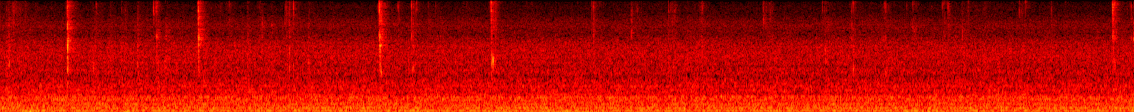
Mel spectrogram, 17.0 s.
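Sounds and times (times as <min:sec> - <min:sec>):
wet chewing mouth sounds: 0:00.0 - 0:04.8, 0:05.6 - 0:07.7, 0:11.4 - 0:15.9
low background hum: 0:00.0 - 0:17.0.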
